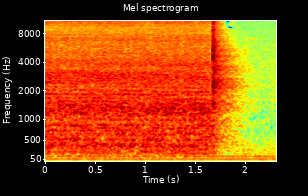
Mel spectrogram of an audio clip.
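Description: Butane jet torch lighter burning with a steady hiss from its blue jet flame; about a second and a half in, a sharp click as it is shut off, and the hiss dies away.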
